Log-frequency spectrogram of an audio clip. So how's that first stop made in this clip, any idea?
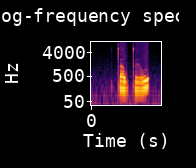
plain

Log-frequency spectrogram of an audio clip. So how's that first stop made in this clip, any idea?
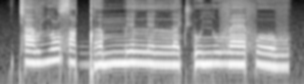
aspirated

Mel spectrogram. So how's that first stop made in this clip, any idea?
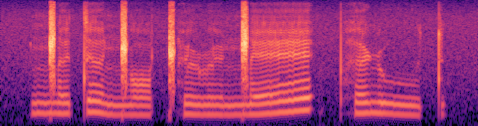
click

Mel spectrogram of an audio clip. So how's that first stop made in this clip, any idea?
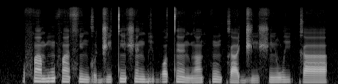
plain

